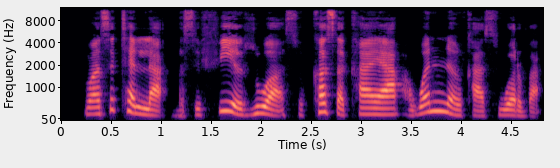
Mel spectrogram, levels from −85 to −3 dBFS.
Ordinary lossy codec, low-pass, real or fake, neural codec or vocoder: none; 10.8 kHz; fake; codec, 24 kHz, 0.9 kbps, WavTokenizer, medium speech release version 1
